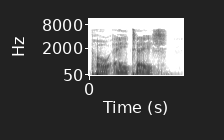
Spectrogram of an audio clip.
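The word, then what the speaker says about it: poietes (ποιητής): The word doer is pronounced poietes, and that's spelled P-O-I-E-T-E-S. And both of the E's are the long E's pronounced as an A, so poietes.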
